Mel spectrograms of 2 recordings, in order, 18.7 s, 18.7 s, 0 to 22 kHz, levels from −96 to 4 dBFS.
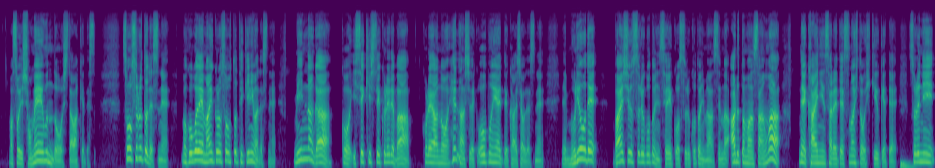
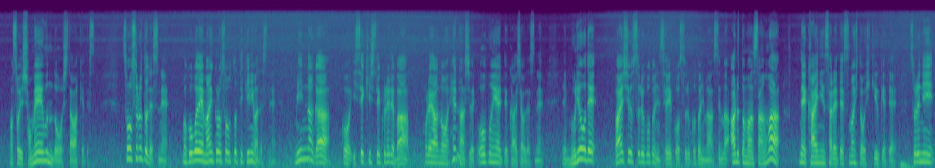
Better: first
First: none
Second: hiss; faint; throughout; 20 dB below the speech

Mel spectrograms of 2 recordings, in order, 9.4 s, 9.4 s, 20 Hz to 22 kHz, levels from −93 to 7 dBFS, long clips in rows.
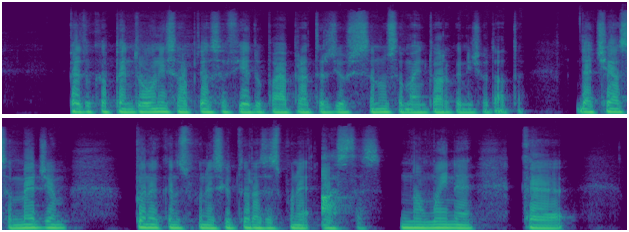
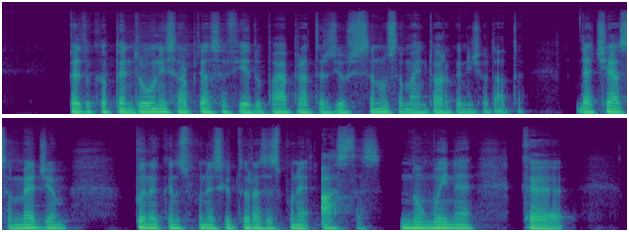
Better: second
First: distortion; slight; 10 dB below the speech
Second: none

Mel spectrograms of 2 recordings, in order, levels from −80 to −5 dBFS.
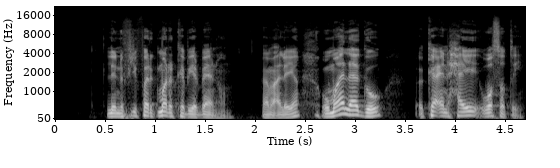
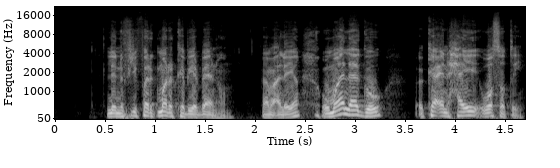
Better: first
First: none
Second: distortion; slight; 10 dB below the speech

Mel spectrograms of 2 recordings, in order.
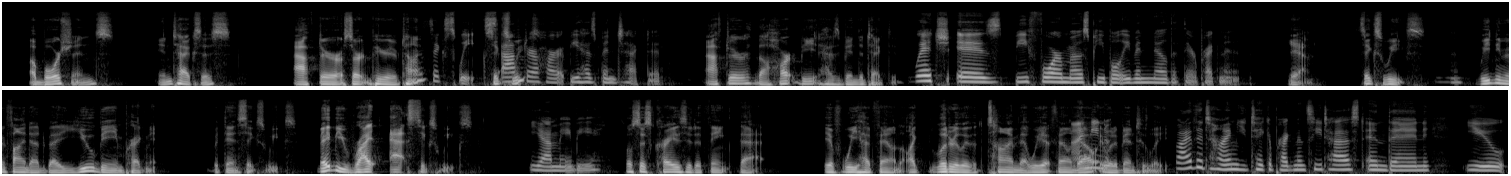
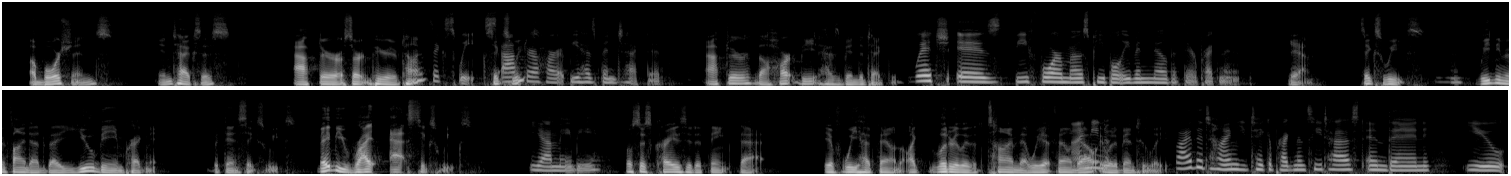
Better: first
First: none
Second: muffled; slightly; fading above 1.5 kHz

